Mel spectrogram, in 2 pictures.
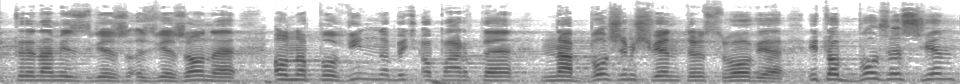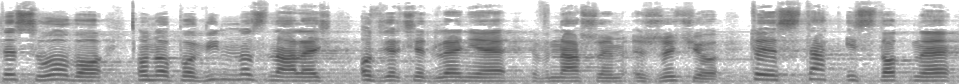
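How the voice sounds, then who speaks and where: Polish guy preaching, earnest and repetitive, very bright voice, big echoey church hall. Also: high-pitched, a little hiss or hum. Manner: earnest, repetitive phrasing with hesitant fillers. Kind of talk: sermon. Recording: long reverb of a large hall.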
